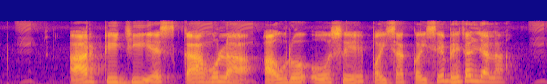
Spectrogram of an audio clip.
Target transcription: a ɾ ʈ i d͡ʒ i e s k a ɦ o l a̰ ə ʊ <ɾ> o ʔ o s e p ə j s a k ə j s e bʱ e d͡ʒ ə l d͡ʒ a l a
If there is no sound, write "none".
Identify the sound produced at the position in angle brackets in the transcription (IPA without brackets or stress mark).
ɾ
